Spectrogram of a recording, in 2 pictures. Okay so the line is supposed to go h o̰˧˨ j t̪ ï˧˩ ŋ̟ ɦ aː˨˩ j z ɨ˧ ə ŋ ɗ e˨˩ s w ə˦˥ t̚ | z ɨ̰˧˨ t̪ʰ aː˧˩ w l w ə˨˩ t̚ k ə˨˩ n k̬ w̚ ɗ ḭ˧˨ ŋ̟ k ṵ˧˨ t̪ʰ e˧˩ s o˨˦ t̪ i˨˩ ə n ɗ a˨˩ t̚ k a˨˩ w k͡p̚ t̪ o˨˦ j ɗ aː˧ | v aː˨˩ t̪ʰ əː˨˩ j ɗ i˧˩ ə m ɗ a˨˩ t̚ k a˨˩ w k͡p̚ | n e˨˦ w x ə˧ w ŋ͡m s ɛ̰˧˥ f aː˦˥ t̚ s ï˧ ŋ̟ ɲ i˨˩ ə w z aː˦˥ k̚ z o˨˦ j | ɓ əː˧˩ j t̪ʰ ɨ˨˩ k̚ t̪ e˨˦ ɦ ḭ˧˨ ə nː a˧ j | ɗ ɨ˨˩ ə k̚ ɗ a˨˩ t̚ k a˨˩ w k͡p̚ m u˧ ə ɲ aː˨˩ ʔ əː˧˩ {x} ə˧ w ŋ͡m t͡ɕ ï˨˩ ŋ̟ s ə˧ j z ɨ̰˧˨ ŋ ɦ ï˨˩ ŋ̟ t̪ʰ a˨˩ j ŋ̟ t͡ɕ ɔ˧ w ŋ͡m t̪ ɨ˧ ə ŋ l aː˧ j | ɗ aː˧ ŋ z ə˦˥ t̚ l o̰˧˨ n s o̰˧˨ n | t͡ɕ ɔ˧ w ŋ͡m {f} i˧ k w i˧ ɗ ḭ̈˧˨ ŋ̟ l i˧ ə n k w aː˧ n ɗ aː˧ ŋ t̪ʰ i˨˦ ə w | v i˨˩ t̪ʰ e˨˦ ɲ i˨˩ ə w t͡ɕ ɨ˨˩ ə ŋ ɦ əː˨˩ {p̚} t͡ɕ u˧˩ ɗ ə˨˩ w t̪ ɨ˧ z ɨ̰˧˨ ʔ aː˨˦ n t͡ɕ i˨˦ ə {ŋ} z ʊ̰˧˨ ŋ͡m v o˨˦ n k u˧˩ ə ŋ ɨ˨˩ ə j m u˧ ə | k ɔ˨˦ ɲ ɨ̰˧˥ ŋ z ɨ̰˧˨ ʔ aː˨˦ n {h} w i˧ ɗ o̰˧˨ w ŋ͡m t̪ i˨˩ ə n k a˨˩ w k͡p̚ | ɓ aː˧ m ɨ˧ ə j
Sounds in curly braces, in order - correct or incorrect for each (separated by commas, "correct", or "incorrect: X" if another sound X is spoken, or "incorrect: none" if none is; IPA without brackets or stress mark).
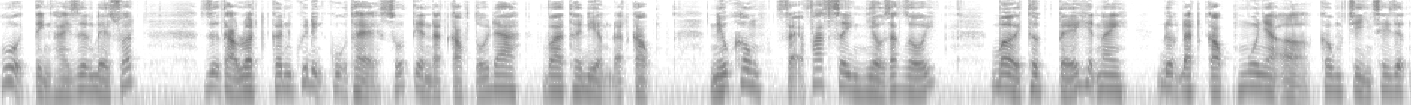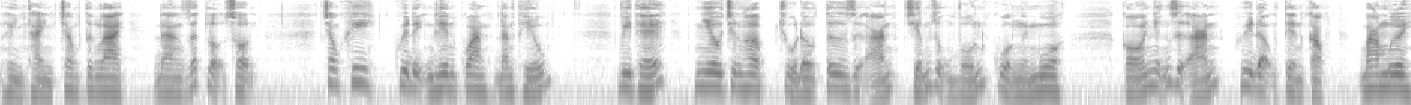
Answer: incorrect: k, incorrect: x, correct, incorrect: m, correct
